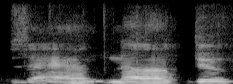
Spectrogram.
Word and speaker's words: Xanadu: for everybody else x-a-n-u-d-u zen uh dude no x-a-n-a-d-u zan do yeah x-a-n-a-d-u and if you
